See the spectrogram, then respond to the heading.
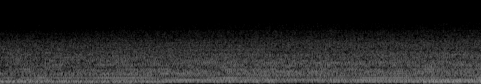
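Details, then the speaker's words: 1941 Gilbert oscillating fan (12-inch per title, 10-inch per owner) on high at 0.63 A with oscillation engaged: steady, even motor hum, no rattle or ticking. The rattle it had before did not appear this time. "Well, it's not making that strange rattle like what this fan did before, so it's probably hiding that so the viewers don't know that this fan was having a problem before."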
